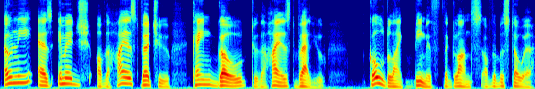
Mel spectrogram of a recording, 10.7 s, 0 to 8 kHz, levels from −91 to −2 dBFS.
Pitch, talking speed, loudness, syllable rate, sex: 125 Hz, 110 wpm, -20 LUFS, 3.9 syllables/s, male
